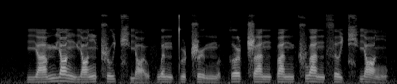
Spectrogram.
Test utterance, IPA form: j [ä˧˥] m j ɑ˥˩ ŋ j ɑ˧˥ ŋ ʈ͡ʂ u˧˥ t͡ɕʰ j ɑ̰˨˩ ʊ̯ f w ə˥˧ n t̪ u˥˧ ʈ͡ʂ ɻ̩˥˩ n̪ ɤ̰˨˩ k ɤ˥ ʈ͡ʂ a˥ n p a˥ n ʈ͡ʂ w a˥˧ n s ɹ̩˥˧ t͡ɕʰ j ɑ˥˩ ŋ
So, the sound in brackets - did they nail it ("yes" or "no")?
yes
